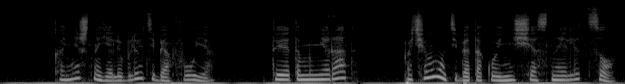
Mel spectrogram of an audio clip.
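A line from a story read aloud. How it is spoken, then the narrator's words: Calm reply after pause. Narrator (Russian): помолчав секунду ответил спокойным голосом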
